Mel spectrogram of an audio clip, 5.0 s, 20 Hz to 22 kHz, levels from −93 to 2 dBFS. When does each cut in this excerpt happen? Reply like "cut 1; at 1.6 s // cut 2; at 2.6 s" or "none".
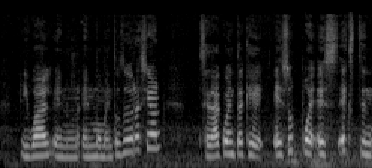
none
